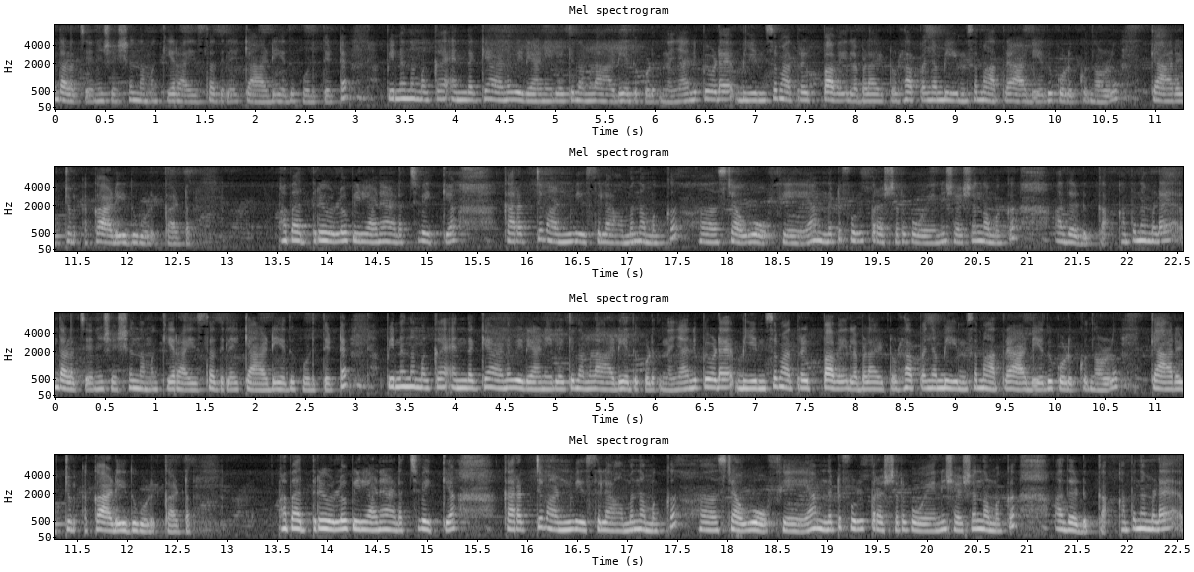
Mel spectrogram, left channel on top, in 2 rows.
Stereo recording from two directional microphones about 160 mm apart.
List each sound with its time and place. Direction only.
0.0 s a woman's voice: 35° right (ahead or behind)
